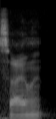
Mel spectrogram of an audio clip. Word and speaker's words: SLNT: atgo okay yeah but we pronounce it silent and yeah it's it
